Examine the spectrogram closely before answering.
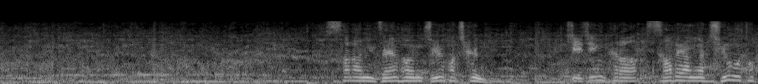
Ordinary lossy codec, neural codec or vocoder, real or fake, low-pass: none; codec, 16 kHz, 4 kbps, FreqCodec, smaller model; fake; none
